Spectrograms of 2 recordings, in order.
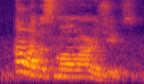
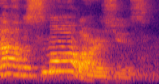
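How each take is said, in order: First: The word small gets no extra stress. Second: The word small gets extra stress. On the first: The speaker calls it wrong. "Doesn't this sound strange in English?" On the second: The speaker calls it right. "It should be like this"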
